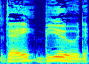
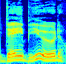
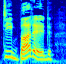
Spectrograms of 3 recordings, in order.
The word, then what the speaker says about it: debuted: So it's kind of interesting, because then this word only has two syllables, debuted. She debuted, or came out for the first time, in a comic book back in 1984. – Yeah, be careful. Don't say debuted. That would be incorrect.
